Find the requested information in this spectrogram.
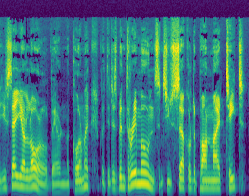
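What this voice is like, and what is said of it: Unidentifiable put-on accent. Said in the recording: “I don't know what that accent was.”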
